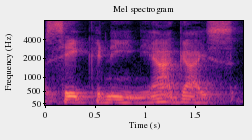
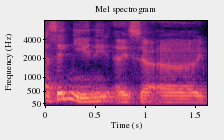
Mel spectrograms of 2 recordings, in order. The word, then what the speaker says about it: Segnini: Series Credit to Alisa segini not segini mistakes about the Italian pronunciation Elisa Elisa segnini poed this I guess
